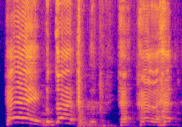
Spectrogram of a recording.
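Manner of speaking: long high loud "hey" into a stutter; ad-lib holler. Acted. Rapper re-creating his studio intro for the host, hollered. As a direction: belt out a record-opening shout.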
